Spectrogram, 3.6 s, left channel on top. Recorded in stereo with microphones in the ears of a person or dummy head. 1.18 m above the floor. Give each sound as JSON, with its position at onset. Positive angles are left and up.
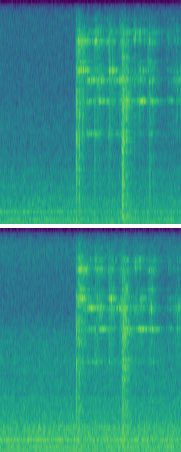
{"t": 1.5, "sound": "keys jangling", "side_deg": 15, "distance_m": 0.8}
